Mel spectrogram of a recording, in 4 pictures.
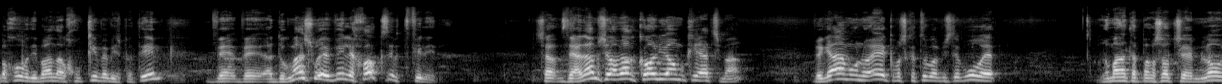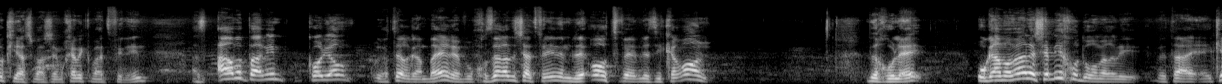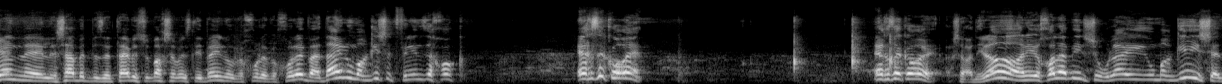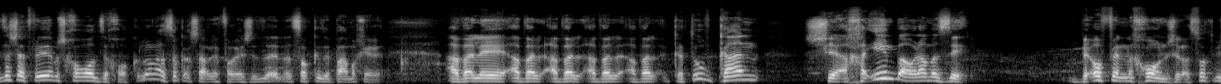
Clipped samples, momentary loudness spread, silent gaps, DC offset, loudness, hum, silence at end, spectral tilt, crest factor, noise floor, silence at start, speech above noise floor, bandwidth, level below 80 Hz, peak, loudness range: under 0.1%; 14 LU; none; under 0.1%; -16 LUFS; none; 0 s; -3.5 dB/octave; 16 dB; -56 dBFS; 0 s; 40 dB; 15.5 kHz; -66 dBFS; 0 dBFS; 4 LU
